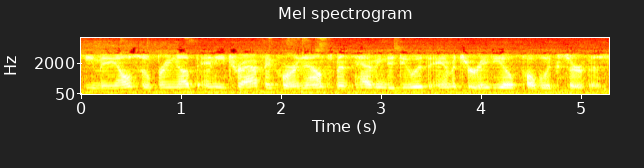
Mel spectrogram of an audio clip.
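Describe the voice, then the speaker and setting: A man acting as amateur radio net controller, reading procedure in a measured, formal way over two-way radio with static. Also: medium pitch, level tone, vocal fry. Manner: measured, formal, with hesitant asides. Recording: radio transmission with faint static noise.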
